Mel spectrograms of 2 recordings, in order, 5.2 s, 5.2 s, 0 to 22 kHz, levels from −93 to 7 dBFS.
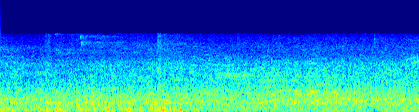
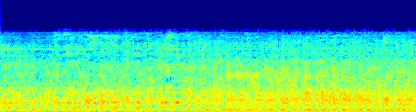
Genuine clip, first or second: first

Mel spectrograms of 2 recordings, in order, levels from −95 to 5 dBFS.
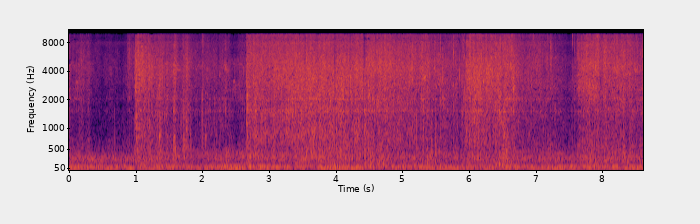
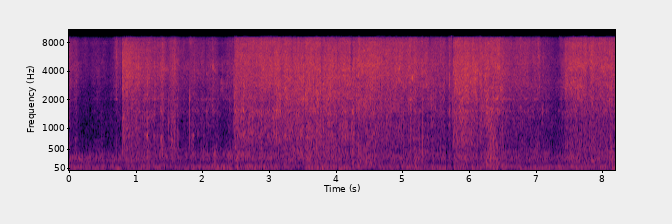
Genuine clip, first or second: first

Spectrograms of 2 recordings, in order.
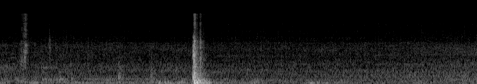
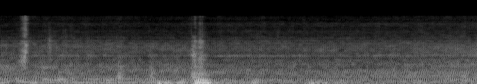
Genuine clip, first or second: first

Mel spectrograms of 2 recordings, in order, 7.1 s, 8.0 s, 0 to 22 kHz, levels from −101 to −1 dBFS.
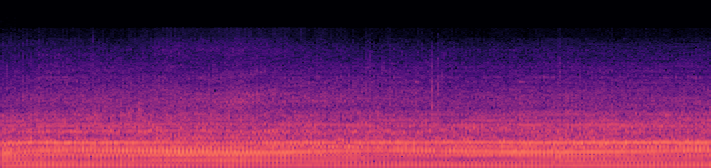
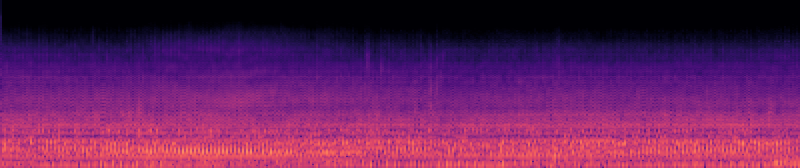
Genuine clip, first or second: first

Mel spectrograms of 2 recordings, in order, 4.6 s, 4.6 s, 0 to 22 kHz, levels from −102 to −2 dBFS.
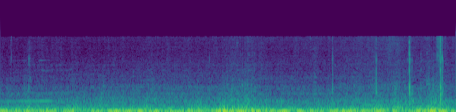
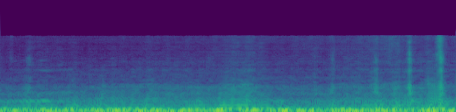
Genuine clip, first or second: first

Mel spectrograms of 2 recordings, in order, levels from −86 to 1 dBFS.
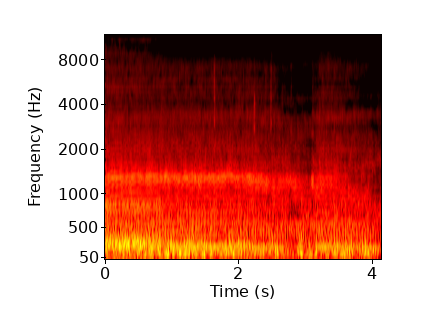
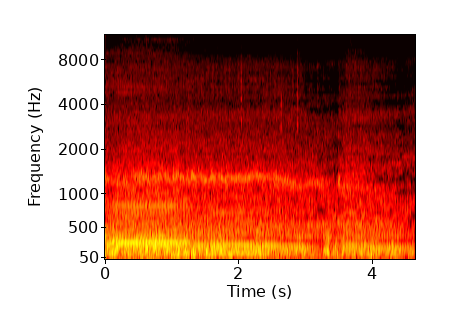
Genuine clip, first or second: second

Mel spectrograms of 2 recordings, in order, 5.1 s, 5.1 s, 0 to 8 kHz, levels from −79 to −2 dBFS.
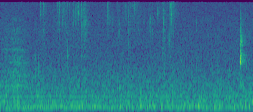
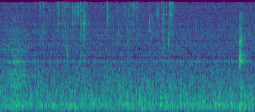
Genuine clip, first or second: first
